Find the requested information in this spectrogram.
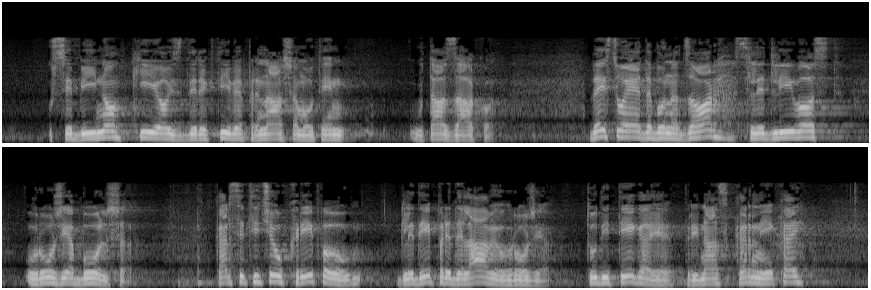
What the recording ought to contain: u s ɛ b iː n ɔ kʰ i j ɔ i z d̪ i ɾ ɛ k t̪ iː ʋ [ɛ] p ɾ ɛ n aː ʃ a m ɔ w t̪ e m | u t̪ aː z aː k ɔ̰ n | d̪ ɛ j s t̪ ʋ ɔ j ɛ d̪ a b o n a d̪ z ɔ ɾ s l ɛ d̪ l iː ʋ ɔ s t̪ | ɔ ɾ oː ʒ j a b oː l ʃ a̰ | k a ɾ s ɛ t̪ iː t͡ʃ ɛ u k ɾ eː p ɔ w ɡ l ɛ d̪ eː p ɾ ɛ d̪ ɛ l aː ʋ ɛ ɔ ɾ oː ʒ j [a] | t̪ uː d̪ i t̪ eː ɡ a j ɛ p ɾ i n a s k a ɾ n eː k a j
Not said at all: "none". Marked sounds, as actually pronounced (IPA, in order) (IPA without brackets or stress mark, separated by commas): ɛ, a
